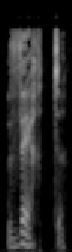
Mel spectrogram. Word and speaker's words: verte: Feminine form, verte. So listen carefully. I don't say te, but it's t.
